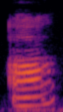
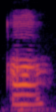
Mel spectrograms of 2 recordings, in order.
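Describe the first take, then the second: First: It is said with the second tone. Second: It is said with the first tone. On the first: "the second tongue" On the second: "the first tongue"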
